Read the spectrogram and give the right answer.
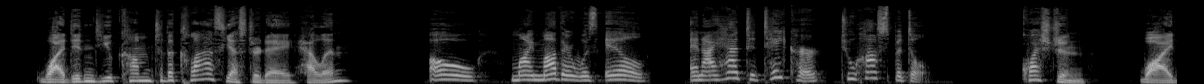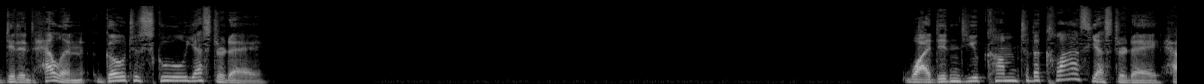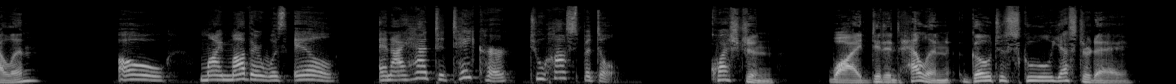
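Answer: Her mother was ill and she had to take her to hospital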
